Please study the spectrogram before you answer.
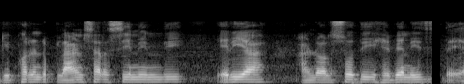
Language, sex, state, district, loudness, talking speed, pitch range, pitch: English, male, Odisha, Malkangiri, -20 LUFS, 165 wpm, 105-115 Hz, 115 Hz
